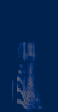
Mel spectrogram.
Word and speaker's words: quinine: is quinine. – Great job on your pronunciation on this question. There are a lot of words I would mispronounce, including the answer.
